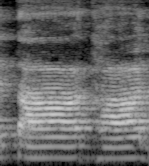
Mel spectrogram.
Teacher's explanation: दांत से बोले जाने वाले ता था, देखिए बोलते हो तो आपके दांत टच करते हैं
